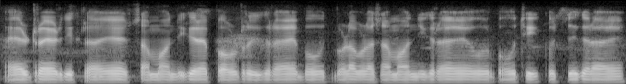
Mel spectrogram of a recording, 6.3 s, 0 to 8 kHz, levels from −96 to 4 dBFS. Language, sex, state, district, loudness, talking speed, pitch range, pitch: Hindi, male, Rajasthan, Bikaner, -19 LUFS, 260 wpm, 90-95 Hz, 95 Hz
